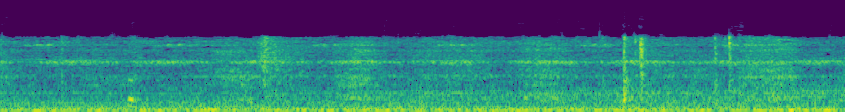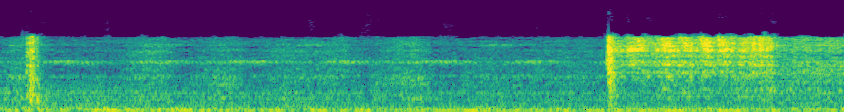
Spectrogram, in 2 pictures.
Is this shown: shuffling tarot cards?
no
